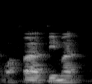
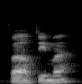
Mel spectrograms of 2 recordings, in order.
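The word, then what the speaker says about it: فاطمة: contoh ini Insyaallah ya Adapun menurut logat thyi ya suatu kabilah thyib mereka membacanya dengan ta ya ketika diwakaf ya makanya Eh kalau mereka bacanya thhat Ya ketika diwaakaf mereka bacanya thhat wafatimat wafatat gitu ya tapi yang lebih fasih adalah yang sesuai dengan ee ejaan mushaf Quran ya mushaf Utsmani yang ketika diwaaf maka dia dibaca th Fatimah dan Fatah gitu ya wahuam kita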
